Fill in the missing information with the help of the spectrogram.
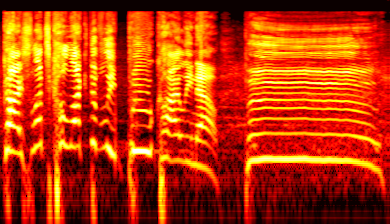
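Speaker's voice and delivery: high, loud playful shout; rally the crowd to boo. Pretend. Leads crowd booing.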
